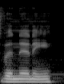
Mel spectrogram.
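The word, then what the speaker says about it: Venigni: You don't pronounce the G. I think it's Vanini.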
